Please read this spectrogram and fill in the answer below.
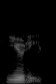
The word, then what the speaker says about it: YuuRi: Let me pronounce that for you. Is Y-U-U, capital R with an I, YuuRi.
